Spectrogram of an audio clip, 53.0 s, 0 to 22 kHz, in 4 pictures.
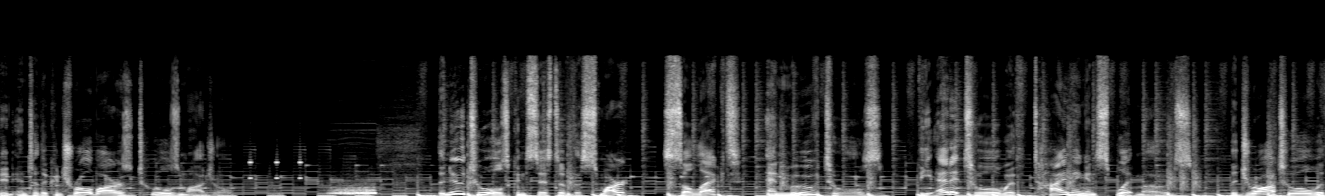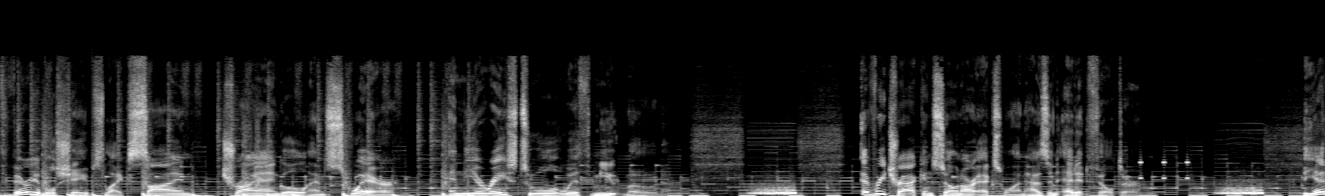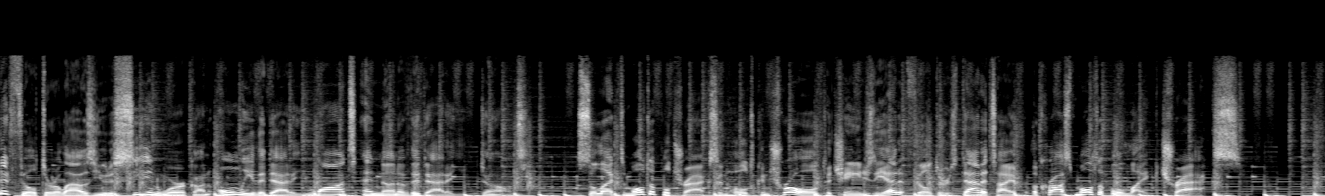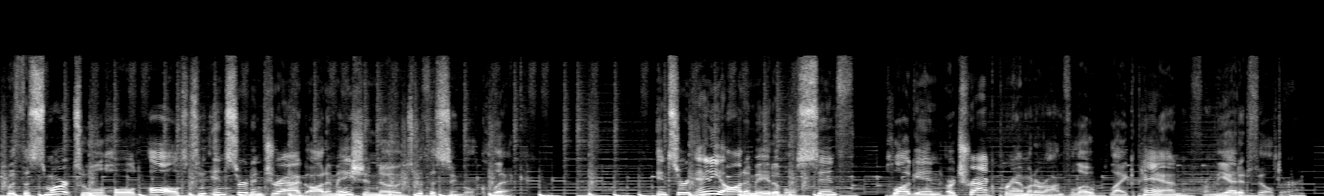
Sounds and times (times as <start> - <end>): Speech: 0.0 - 2.4, 4.4 - 19.8, 21.9 - 24.6, 26.3 - 38.9, 39.8 - 44.9, 46.3 - 52.8
Music: 0.0 - 52.9.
